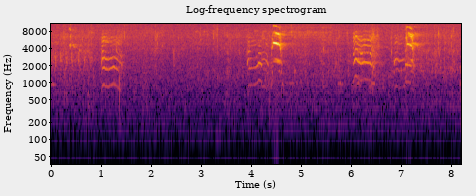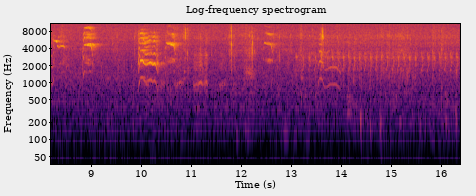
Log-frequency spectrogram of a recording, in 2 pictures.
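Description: Giant otters giving high, squeaky, wavering calls in short bursts.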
